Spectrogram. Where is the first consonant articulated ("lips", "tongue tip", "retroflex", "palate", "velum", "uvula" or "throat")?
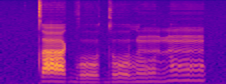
tongue tip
